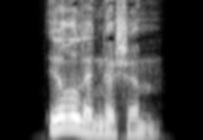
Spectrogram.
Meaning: strong dative masculine/neuter singular of irländisch
- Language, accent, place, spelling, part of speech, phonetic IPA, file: German, Germany, Berlin, irländischem, adjective, [ˈɪʁlɛndɪʃm̩], De-irländischem.ogg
